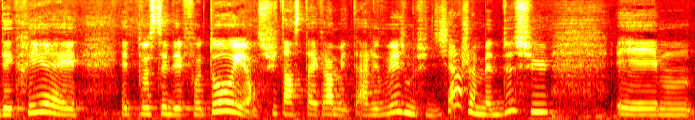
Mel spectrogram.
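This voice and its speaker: Through noticeable background noise, a woman speaks at a fairly quick pace with ordinary pitch variation. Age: 30s. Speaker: social media influencer. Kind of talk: casual chat. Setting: hotel room.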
